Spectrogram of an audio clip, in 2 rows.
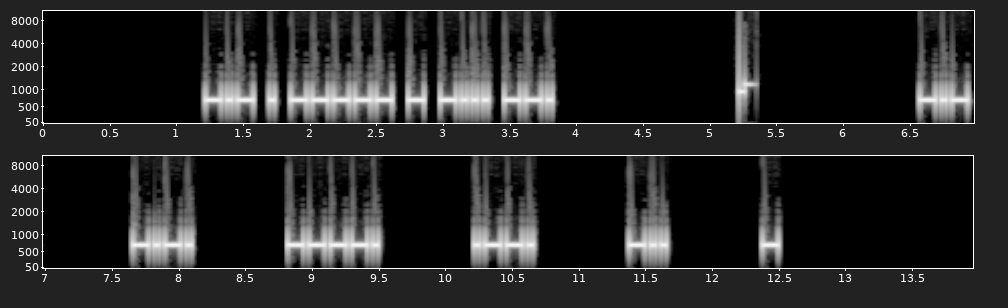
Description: Morse code, heard as a keyed tone, about 32 wpm, spaced as for 16 wpm, 700 Hz. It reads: KE0TBG KC9PDT
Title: USA Call Signs - 6 Characters - 6x Character Spacing - 30wpm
